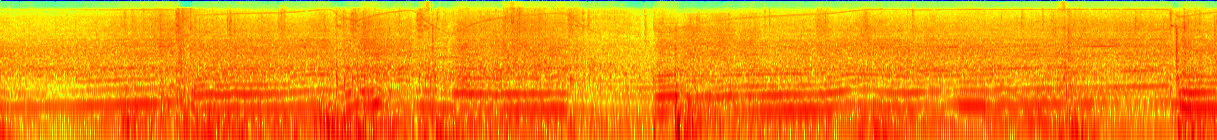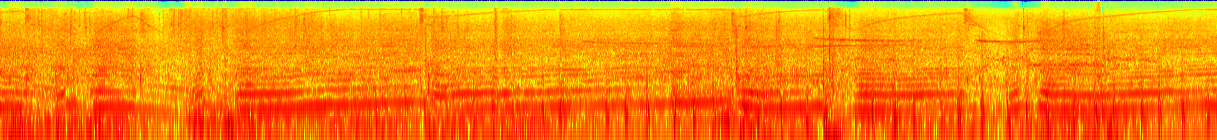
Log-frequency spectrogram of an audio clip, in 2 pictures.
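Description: Race cars in a cross-terrain race in the video game The Crew Motorfest, engines droning and rising and falling in pitch through gear changes, with tire squeals and skids, loud and continuous.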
